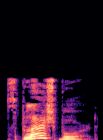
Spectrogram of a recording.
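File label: "splashboard", English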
